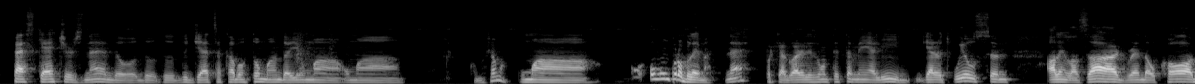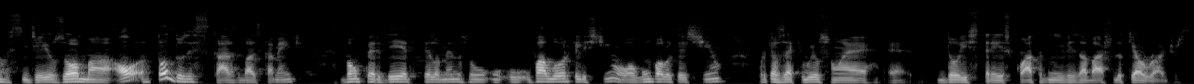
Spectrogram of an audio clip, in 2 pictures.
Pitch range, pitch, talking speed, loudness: 100-120 Hz, 110 Hz, 175 wpm, -24 LUFS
